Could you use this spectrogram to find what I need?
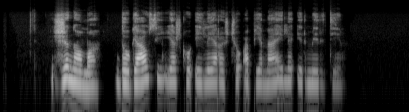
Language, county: Lithuanian, Panevėžys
